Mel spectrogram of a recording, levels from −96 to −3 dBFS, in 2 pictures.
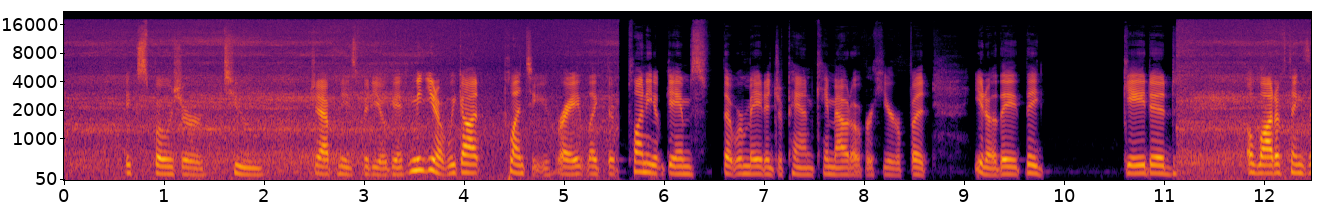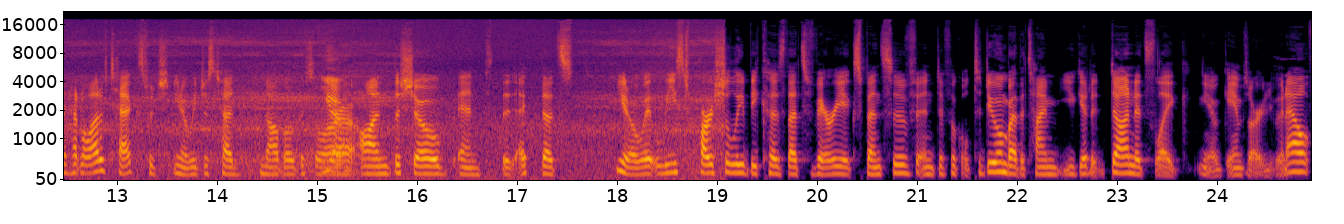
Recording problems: hiss; noticeable; until 5.5 s and from 11 to 19 s; 10 dB below the speech

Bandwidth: 18 kHz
